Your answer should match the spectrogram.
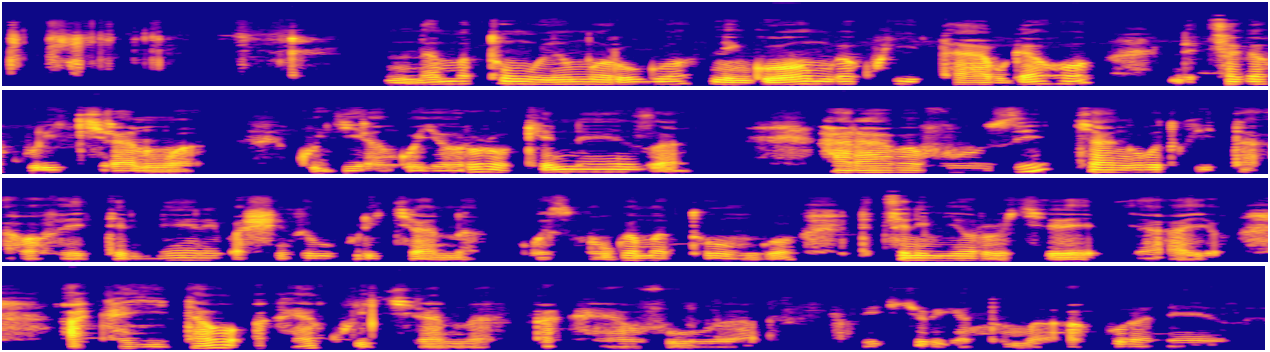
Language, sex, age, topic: Kinyarwanda, male, 18-24, agriculture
